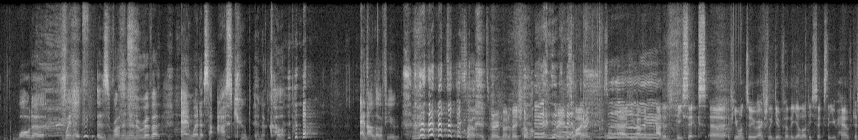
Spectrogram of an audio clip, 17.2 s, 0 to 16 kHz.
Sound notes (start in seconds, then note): 8.1 jealous laughter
